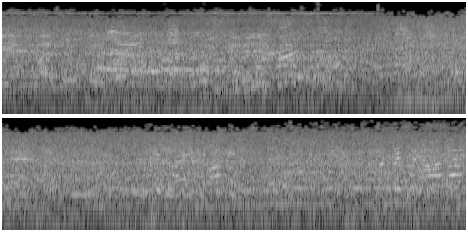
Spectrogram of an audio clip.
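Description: A crowd of people chatters in the open air.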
